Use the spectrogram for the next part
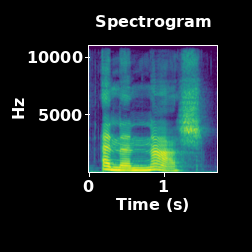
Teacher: The N can also sound nasalized when between a vowel and a consonant, or sometimes even between 2 vowels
